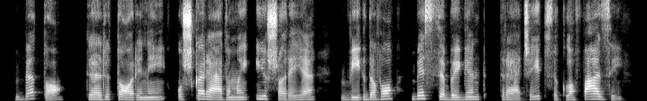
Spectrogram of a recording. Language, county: Lithuanian, Šiauliai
